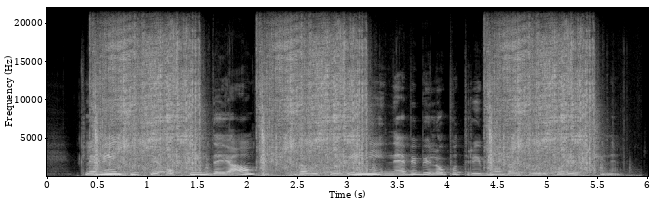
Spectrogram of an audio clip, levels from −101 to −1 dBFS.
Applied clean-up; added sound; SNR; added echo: none; Tearing; 0 dB; none.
